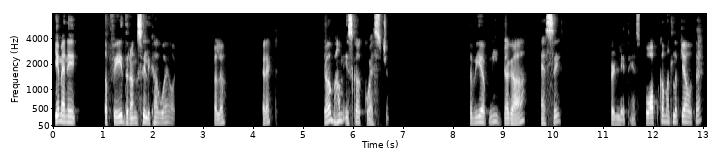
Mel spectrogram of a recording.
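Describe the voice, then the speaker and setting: A man teaching English in Hindi, leading slow, animated repeat-after-me drills. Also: medium pitch, dry recording, clean studio sound. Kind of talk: spoken English lesson in Hindi.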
